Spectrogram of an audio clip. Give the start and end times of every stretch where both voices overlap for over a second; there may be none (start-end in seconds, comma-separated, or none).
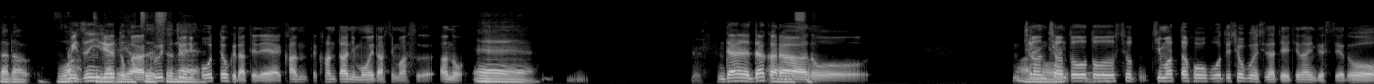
0.7-2.1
